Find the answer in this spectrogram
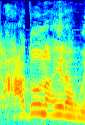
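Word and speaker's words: אֲדֹנָי: 저 히브리어서 있는데 저게 아도나이라고 읽어요. 아도나이. 여러분 아도나이라는이 호칭은 오직 야외 하나님께 쓰는 거예요. 그래서 구약 성경이 기록된 히브리어에 야회라는 단어가 나오면 그 야회로 읽지 아니하고 아도나이로 읽은 거예요.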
